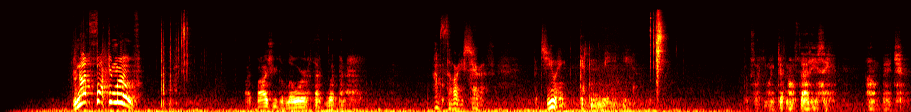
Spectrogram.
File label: devil voice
